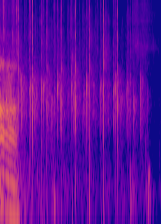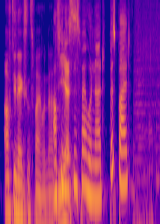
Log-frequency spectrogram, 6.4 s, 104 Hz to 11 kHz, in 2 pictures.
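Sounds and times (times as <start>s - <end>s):
small group clapping irregularly: 0.0s - 3.1s
speech: 3.3s - 6.2s.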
